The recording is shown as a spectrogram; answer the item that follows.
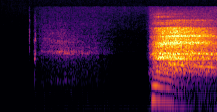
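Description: A man's breathy sigh, starting about one and a half seconds in, his voice sliding down in pitch as it fades.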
